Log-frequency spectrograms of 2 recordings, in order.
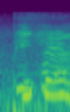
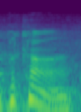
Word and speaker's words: pecan: nasty though that's high I pronounce it but pecan or pecan that stuff is good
